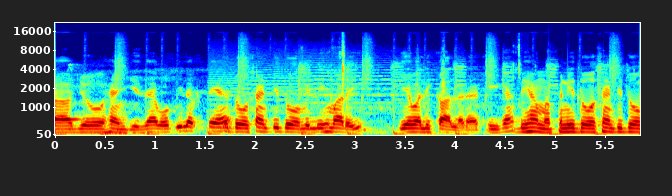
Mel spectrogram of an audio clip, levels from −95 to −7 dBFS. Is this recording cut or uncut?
cut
